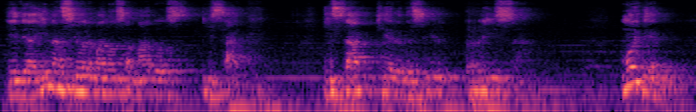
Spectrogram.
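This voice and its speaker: A man's voice: a little high, a little hiss or hum. A man preaching a sermon to his congregation. He calls them brothers, asks rhetorical questions and acts out people's pleas to God. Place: church hall. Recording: echoey hall, distant mic, faint music.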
